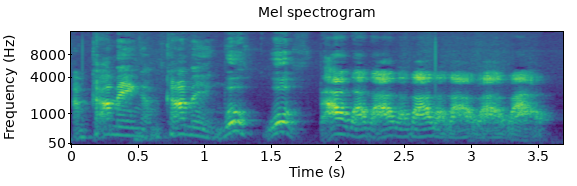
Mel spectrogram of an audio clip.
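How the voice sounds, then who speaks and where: A woman voicing an excitable, savage male dog in a children's storybook, barking out exclamations. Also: medium pitch, moderate pace, creaky, voice pushed up. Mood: excited barking. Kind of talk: children's storybook read-aloud.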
